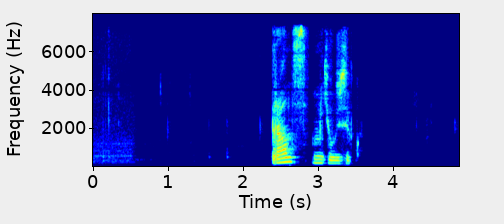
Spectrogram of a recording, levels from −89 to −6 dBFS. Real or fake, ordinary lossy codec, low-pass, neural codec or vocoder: real; AAC, 32 kbps; 7.2 kHz; none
